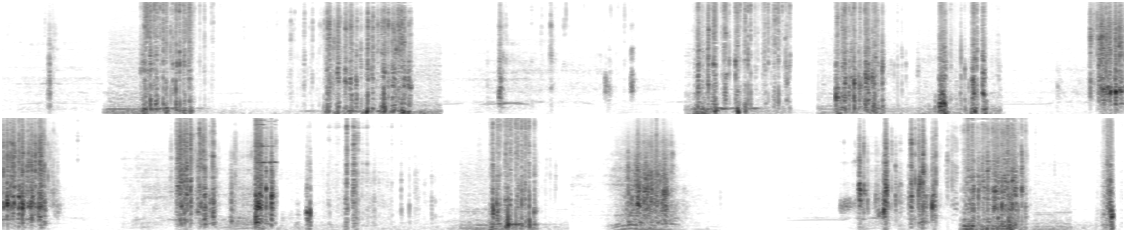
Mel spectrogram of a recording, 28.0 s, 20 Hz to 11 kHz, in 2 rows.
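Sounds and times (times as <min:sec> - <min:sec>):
plastic cracking and crunching: 0:01.7 - 0:05.2, 0:08.6 - 0:12.5, 0:13.6 - 0:15.0, 0:16.2 - 0:16.8.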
